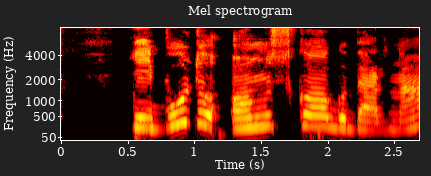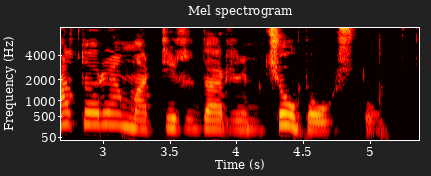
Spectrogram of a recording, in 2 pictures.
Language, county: Lithuanian, Panevėžys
